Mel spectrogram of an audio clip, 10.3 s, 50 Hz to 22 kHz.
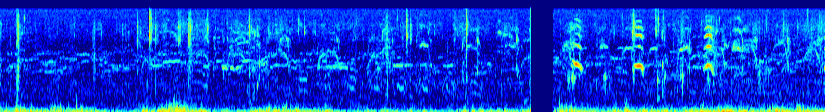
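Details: Breeding Osprey pair from a reintroduction project at their nest in Marais d'Orx reserve, France, morning of 18 May 2023. Constant low rumble of wind at first, then clear high whistled chirps come in quick succession near the end.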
